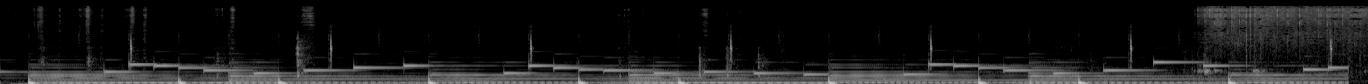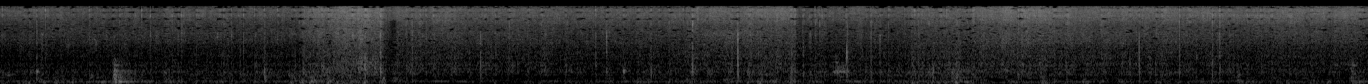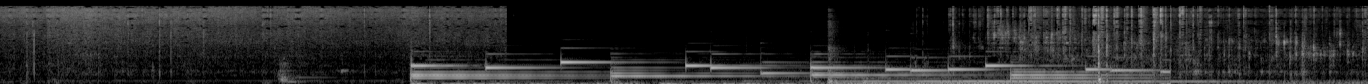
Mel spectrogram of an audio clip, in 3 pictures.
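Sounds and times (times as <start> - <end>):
vegetables sizzling in oil: 12.0 - 32.4.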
